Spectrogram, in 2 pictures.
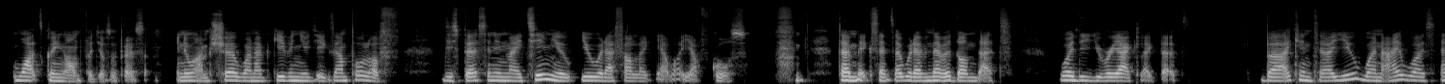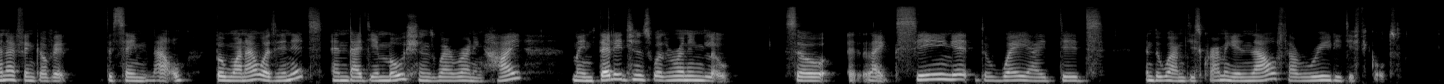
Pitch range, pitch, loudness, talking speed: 175-195 Hz, 180 Hz, -24 LUFS, 210 wpm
